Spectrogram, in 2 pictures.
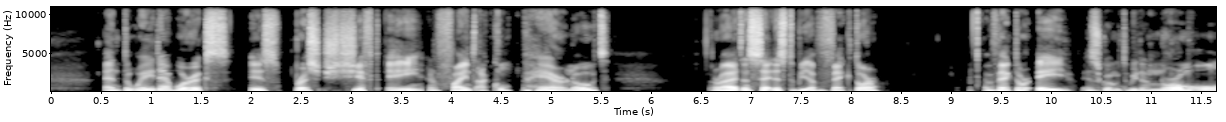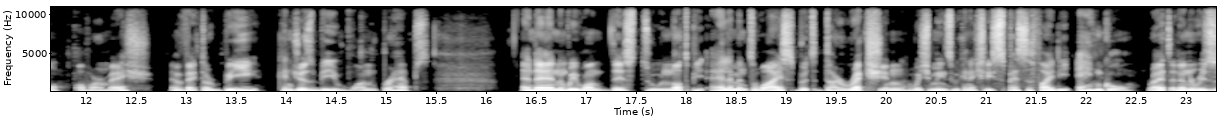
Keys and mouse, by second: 0.4 shift+middle drag, 3.1 shift+a, 6.9-7.9 drag, 8.4-8.8 shift+middle drag, 9.5-12.7 drag, 12.8 click, 13.7 click, 17.5-19.4 drag, 22.2-23.3 middle drag.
